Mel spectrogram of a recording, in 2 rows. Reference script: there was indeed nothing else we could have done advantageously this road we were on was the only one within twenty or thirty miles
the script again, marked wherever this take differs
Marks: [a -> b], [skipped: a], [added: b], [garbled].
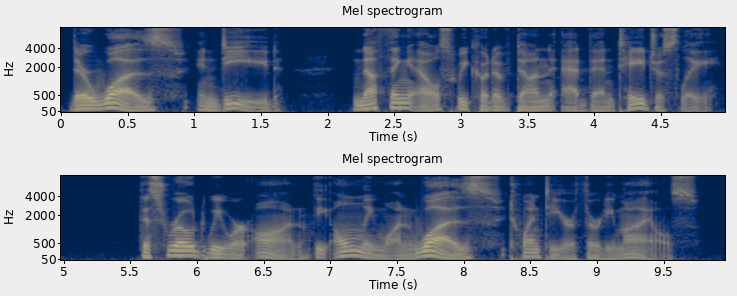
there was indeed nothing else we could have done advantageously this road we were on [skipped: was] the only one [within -> was] twenty or thirty miles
